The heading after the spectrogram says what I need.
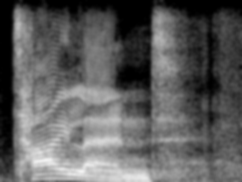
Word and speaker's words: Thailand: Thailand. Thailand. Thailand is Thailandia. Thailandia. Thailand. Thai, like a shirt and tie. Thailand. Only it's not spelled the same, but it's Thailand.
